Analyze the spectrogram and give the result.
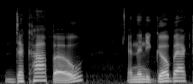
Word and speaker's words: da capo: Okay, our next word is, I think it's pronounced da capo. Da capo. Two words. D-A is the first word, and then C-A-P-O. It's not capo like I thought it would be.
